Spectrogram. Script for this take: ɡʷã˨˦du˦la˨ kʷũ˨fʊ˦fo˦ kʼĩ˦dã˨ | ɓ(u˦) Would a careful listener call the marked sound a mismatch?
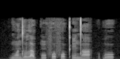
no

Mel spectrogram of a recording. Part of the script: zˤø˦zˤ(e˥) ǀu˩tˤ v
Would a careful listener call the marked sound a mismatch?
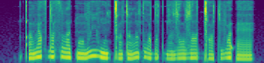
no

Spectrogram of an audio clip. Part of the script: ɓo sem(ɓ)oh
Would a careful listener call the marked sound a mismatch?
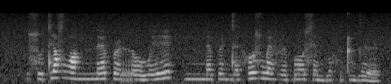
yes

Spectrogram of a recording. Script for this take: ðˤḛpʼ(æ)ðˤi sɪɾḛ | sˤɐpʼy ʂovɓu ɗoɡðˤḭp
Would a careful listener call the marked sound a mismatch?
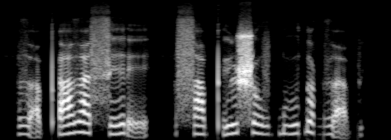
yes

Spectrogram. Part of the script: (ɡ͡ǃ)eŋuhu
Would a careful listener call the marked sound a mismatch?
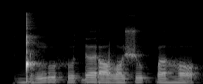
no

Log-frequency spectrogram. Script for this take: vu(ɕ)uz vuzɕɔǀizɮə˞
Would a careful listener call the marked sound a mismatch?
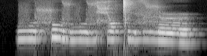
yes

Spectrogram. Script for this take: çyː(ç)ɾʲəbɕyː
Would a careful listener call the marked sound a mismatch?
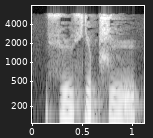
no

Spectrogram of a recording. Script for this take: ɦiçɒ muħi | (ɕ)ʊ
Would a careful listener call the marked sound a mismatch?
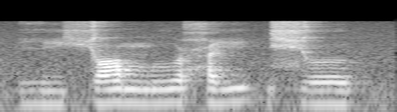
no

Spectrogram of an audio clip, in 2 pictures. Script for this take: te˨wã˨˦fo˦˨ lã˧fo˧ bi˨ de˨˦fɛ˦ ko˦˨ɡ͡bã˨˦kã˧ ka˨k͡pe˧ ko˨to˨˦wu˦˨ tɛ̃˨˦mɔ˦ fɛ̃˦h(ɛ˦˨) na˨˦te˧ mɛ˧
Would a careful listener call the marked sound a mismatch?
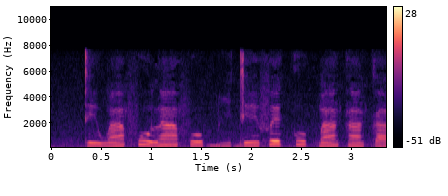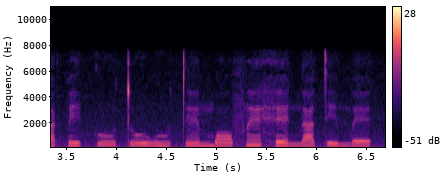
no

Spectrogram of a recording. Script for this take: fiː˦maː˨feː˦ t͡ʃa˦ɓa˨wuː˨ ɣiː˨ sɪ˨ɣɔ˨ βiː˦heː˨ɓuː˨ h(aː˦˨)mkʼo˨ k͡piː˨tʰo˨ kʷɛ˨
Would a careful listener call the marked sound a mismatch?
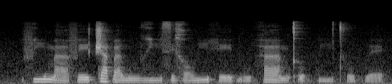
no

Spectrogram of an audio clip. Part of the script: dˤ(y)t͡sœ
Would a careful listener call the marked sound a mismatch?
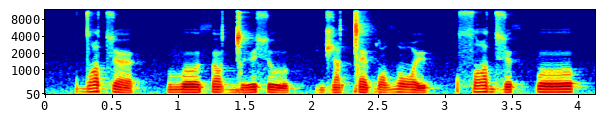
no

